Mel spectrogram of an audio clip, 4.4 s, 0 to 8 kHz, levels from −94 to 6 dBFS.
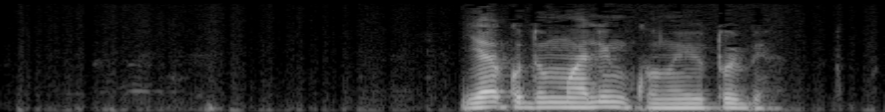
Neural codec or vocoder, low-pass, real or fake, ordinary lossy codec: none; 7.2 kHz; real; MP3, 32 kbps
